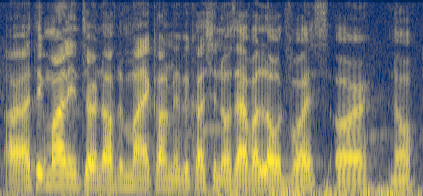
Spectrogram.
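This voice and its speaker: A man's voice: medium pitch, fairly even intonation, a little fast. A man with a Jamaican accent speaking at a community awards ceremony, chatty and informal, often breaking off to sing bits of old jingles. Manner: chatty, warm, breaks into song, restarts often. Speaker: guest speaker, executive director. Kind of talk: public speech at a ceremony.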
